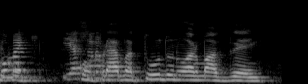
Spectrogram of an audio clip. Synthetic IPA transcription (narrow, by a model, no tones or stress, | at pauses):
ɛkõmpɾavɐt̪ud̪ʊnʊaɾmazẽ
